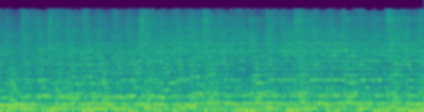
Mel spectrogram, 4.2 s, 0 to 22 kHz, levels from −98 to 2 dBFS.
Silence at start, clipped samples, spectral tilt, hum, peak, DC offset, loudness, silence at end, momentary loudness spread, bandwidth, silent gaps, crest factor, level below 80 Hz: 0 s; under 0.1%; -5 dB/octave; none; -4 dBFS; under 0.1%; -16 LUFS; 0 s; 1 LU; 16 kHz; none; 12 dB; -24 dBFS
